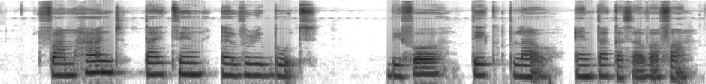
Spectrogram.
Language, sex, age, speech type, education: Nigerian Pidgin, female, 30-45, spontaneous, tertiary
